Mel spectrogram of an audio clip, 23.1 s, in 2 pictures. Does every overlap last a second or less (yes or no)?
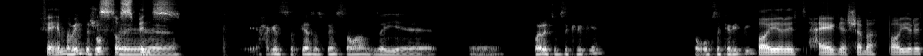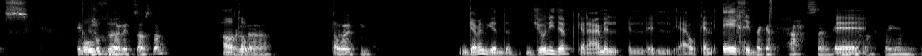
no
